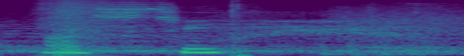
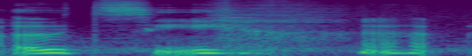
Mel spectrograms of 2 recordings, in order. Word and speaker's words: Austi: Apparently, I also say your name wrong and everyone corrects me. Austi. Austi. I used to call him Oatsy.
